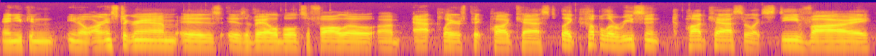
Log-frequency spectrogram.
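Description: A man's voice: on the low side, moderate pace, hardly any pauses. Laid-back man on a video call. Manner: relaxed, laid-back, swears casually. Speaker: guitar company rep and podcast host. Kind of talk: casual video call chat.

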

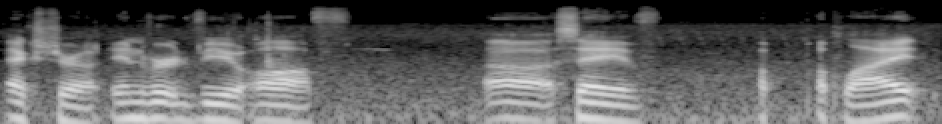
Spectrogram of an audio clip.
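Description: A man's voice: medium pitch, flat delivery, slow pace. A man chatting casually while gaming, with a laid-back, joking manner. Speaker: gamer, new player. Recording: noisy game voice chat.

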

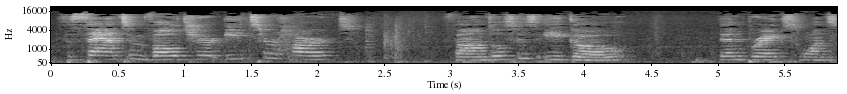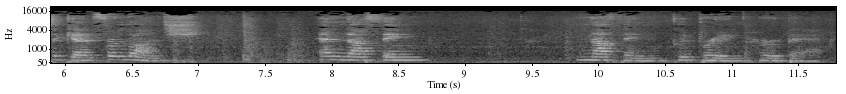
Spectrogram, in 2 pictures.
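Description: A middle-aged woman reading poetry live in a theatrical, deliberate manner into a handheld microphone in a small bar room. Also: on the high side, a bit bright. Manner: theatrical, slow and deliberate when reciting. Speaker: poet, featured reader. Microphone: handheld microphone, captured by a camera in the room. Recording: roomy, noisy bar recording from a distance.

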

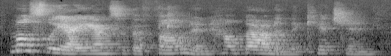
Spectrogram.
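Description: A woman's voice: medium pitch, lively intonation, normal speed, bright, forceful tone. A woman voicing a good-natured young male student assistant in a storybook, friendly and easygoing. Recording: echoey room, distant mic, background noise.

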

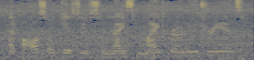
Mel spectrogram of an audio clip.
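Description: A man's voice: mid-range voice, moderate pace, heavy background noise. A man in his forties hosting an upbeat outdoor cooking vlog on a beach, chatty and enthusiastic, recorded on a camera a few feet away. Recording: distant mic, loud outdoor ambience.

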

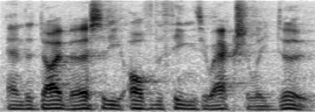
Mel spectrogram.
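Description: A man's voice: low-pitched, steady tone, fast talker, bright, forceful tone. A middle-aged man on a panel in a large auditorium, answering hesitantly with many restarts, speaking into a handheld mic. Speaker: panelist, museum executive. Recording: echoey hall, faint noise.

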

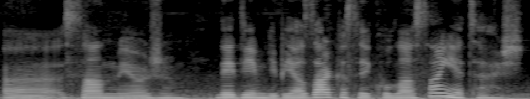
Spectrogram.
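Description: A woman voicing a weary, practical young shop worker in an animated comedy, casual and matter-of-fact. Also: low-pitched, normal speed, slight background noise, close to an everyday voice. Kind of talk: animated comedy dub acting.

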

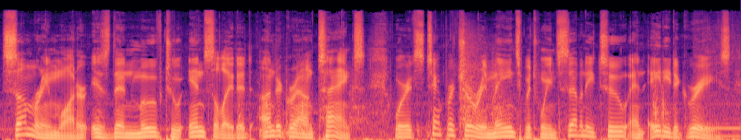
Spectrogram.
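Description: A man's voice: lowish voice, big pitch swings, normal speed, few pauses, darkish tone, a little hiss or hum. A man reading scripted promotional documentary narration as a narrator.

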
